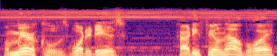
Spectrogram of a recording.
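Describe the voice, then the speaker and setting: An actor playing a solemn, folksy country preacher in a radio drama, with a rural American accent. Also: male voice, a little high, normal speed, fairly bright tone, a little hiss or hum, natural voice. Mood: wondering.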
